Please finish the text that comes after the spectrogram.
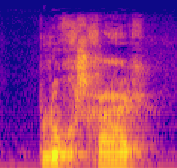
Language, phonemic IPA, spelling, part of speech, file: Dutch, /ˈpluxsxar/, ploegschaar, noun, Nl-ploegschaar.ogg
- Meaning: plowshare/ploughshare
